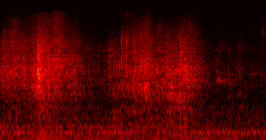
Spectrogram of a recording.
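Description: Dry baby spinach leaves rustling softly as they are spread by hand, in a few light patches.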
